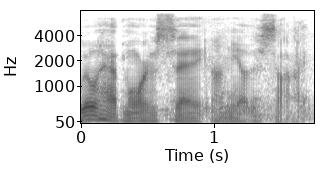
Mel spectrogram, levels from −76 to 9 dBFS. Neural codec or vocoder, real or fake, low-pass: codec, 44.1 kHz, 3.4 kbps, Pupu-Codec; fake; 7.2 kHz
